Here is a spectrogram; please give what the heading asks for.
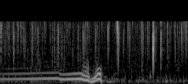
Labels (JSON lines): {"label": "biophony, cascading saw", "recorder": "SoundTrap 600 or HydroMoth"}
